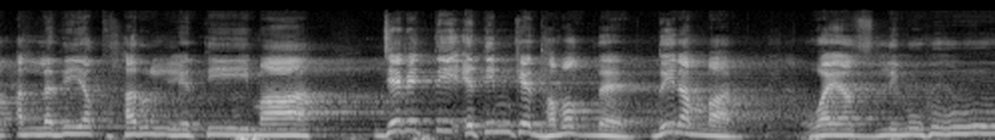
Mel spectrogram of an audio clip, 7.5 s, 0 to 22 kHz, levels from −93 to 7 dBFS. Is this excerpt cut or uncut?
uncut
